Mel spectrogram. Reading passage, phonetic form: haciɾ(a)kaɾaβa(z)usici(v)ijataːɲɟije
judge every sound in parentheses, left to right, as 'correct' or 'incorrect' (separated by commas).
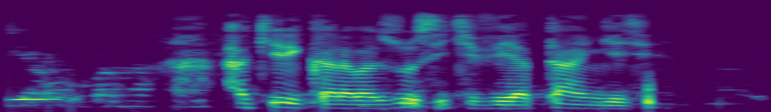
incorrect, correct, correct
